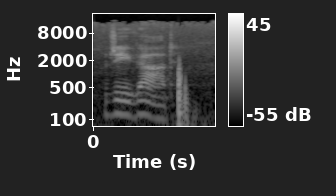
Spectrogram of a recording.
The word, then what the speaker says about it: regard: Âm đầu tiên các bạn đọc là rì trong chữ rì rào, rì gạt, rì gạt, rì gạt.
